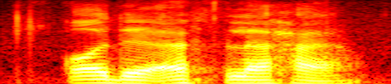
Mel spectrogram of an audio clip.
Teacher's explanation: Qod aflaha di sini huruf dal sukun ya. Huruf dal sukun memang ada sifat apa? Qalqalah ya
